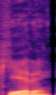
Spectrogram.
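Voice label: she wants, Spanish, male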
